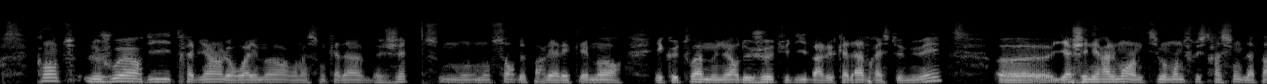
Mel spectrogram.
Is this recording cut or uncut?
uncut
